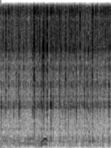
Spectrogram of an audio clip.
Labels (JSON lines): {"label": "biophony, cascading saw", "recorder": "HydroMoth"}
